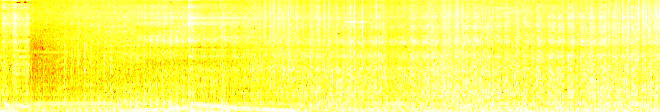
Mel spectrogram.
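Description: Engines of a large group of motorcycles and scooters riding slowly together, a dense steady rumble, with a held tone through the first half and a falling pitch glide about two and a half seconds in.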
